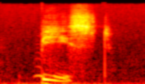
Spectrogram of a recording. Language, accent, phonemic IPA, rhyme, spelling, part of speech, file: English, US, /biːst/, -iːst, beast, noun / verb / adjective, En-us-beast.ogg
- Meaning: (noun) 1. Any four-footed land mammal 2. All non-human animals seen as a group 3. A person who behaves in a violent, antisocial or uncivilized manner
